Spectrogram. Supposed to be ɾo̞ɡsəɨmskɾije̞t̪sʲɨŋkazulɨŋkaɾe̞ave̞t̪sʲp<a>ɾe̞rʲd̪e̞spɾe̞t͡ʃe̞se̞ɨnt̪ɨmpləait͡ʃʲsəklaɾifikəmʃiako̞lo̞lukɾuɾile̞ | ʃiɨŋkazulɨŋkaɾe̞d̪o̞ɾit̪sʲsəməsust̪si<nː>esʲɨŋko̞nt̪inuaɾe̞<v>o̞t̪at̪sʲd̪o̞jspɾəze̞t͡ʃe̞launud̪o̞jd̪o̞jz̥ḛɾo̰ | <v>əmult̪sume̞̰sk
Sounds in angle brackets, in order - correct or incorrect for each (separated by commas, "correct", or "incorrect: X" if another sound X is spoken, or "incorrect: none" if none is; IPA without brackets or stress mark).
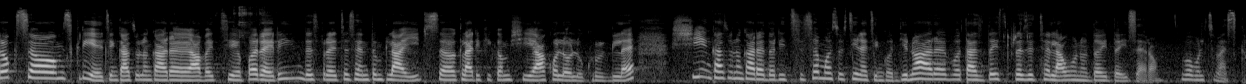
incorrect: ə, incorrect: n, correct, correct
